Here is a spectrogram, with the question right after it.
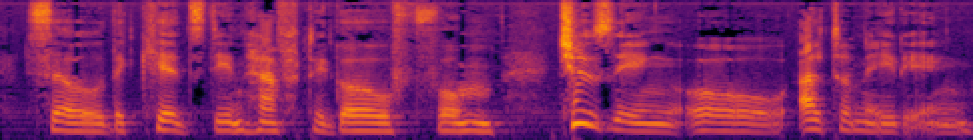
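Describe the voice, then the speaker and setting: A woman with an Israeli accent speaks at a fairly slow pace. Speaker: family therapist. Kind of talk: radio interview. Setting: radio studio.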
